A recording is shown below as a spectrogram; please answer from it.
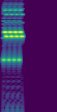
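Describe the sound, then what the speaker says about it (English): A phone rings after a redial in the Phoenix Wright: Ace Attorney video game, four rapid electronic trill pulses in a quick burst, loud and close, then silence. "You pressed redial on that there phone, didn't you?"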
